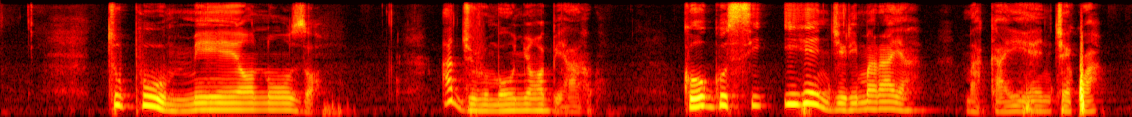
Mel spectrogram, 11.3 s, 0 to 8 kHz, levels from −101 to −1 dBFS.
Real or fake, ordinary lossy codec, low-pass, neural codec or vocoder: real; none; 7.2 kHz; none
